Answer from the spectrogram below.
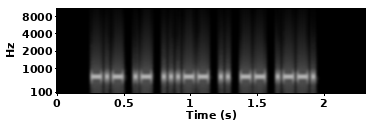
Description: Morse code, heard as a keyed tone, about 46 wpm, 700 Hz. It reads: KA3IMP
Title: USA Call Signs - 6 Characters - 3x Character Spacing - 45wpm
